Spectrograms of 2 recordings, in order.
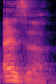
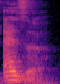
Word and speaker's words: Eze: He's moved to North London and it's now Ez. What's What's happening there? I don't know. But he's come out and said it's Eza.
